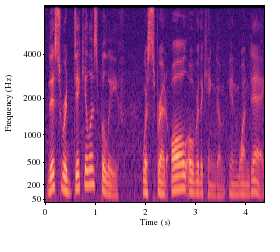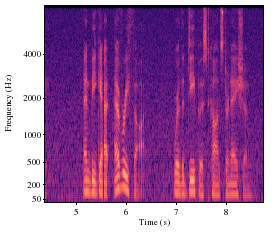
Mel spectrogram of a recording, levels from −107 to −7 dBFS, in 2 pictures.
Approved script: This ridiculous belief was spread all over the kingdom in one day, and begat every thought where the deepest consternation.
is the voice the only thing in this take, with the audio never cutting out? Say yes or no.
no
